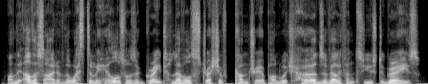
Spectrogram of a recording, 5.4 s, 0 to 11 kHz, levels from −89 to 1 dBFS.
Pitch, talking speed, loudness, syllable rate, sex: 120 Hz, 260 wpm, -19 LUFS, 6.3 syllables/s, male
